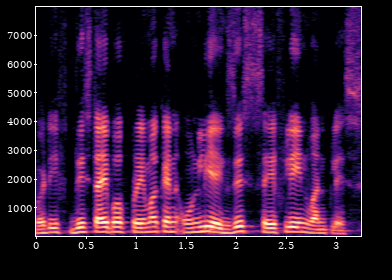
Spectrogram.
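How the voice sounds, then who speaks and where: A man's fairly high voice in a Marathi accent, with ordinary pitch variation. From western India, Maharashtra. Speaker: spiritual teacher. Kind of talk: religious lecture with Q&A.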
